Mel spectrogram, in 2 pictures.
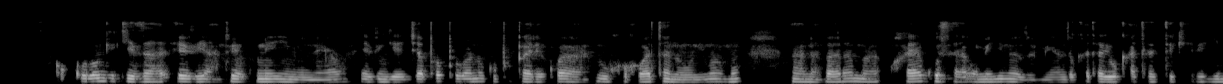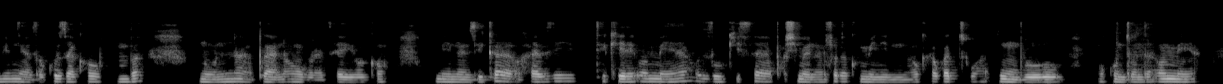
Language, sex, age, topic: Oshiwambo, male, 18-24, agriculture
